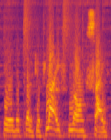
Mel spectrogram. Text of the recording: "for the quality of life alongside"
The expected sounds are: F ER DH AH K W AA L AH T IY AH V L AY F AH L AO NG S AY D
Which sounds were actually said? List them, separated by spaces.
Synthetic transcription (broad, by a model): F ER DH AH K W AA L AH T IY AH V L AY F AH L AO NG S AY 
